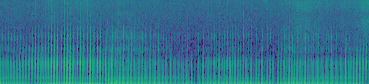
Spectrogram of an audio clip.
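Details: Short stretch of a domestic cat's purr: a soft, deep, rattling drone with a few irregular breath breaks, heard close and clear.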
